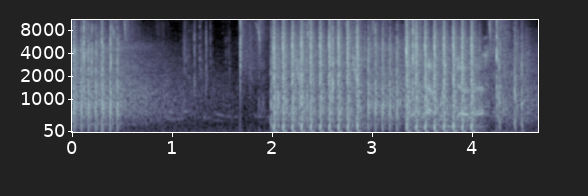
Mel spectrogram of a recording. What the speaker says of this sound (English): we're going hit fire room clearing with the 240 Bravo.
